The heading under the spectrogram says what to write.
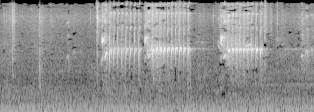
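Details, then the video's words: A canary sings for mating: three quick high trills in close succession, each a fast stream of pulsed notes lasting under half a second, separated by brief pauses, over soft background hum. "Tone Up Your Canary's Singing with These Mating Sounds!"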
